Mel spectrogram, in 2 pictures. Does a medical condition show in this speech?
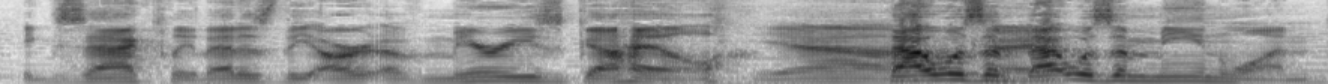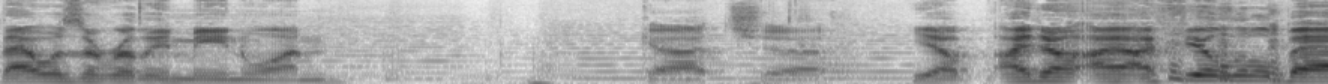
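No.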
